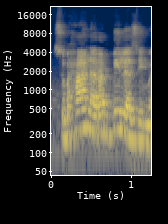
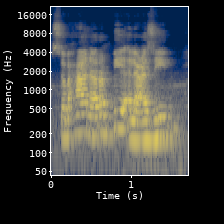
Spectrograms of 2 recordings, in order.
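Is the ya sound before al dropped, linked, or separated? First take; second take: dropped; separated. First: The ya sound is dropped before al. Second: Rabbi and al are said as separate parts. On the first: "जो कि गलत है" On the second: "ये भी गलत है"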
